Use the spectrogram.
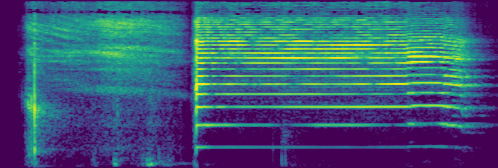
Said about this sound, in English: Strap a balloon to a party blower and let it fly. It didn't really fly.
